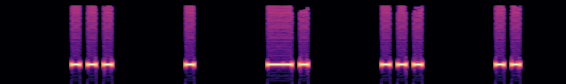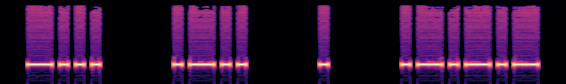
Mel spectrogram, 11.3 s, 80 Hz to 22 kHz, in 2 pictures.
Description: Morse code, heard as a keyed tone, about 15 wpm, spaced as for 8 wpm, 1000 Hz. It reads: SENSIBLE.
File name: qotdfiles / 8wpm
